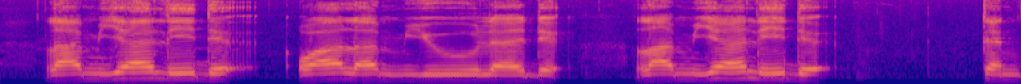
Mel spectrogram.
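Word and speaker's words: لَمْ يَلِدْ: Lam yalid. Dan cara membacanya yaitu wajib dipantulkan.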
